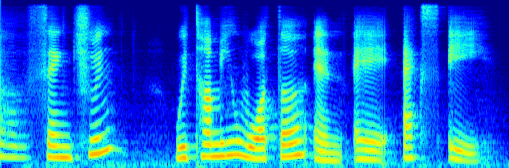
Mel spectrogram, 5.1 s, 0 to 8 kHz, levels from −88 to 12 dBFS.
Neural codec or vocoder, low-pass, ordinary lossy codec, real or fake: codec, 16 kHz, about 1 kbps, DyCAST, with the encoder's durations; 7.2 kHz; none; fake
